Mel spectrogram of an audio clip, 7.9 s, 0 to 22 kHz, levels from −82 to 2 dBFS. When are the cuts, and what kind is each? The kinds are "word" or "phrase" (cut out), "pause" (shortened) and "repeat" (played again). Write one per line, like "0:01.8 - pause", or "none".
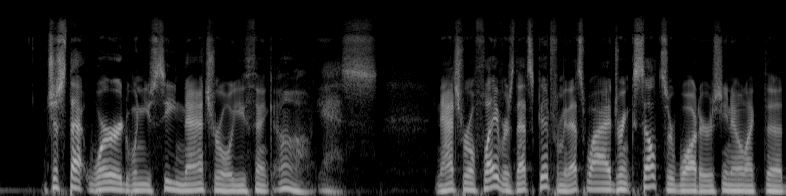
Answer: none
